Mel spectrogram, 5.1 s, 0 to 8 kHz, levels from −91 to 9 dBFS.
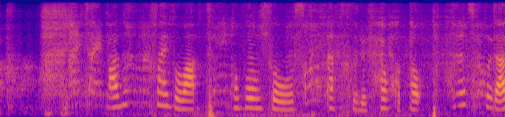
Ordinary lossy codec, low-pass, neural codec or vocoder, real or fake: none; 7.2 kHz; codec, 16 kHz in and 24 kHz out, 0.8 kbps, FocalCodec, streaming, 65536 codes; fake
